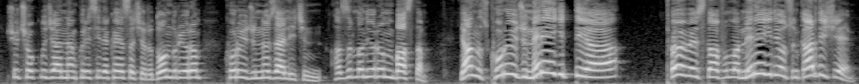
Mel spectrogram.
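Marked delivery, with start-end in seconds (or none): 5.7-10.7 exasperated outburst. Real, not acted. Gamer scolding his wandering guardian, exasperated. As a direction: protest in raised-pitch disbelief. Troop walks off wrong way.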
